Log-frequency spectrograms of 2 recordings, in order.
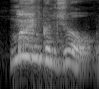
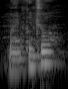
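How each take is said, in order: First: Loud, high anime attack call; triumphant acted yell; attack cry. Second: Very soft questioning repeat; hushed acted bewilderment; puzzled echo. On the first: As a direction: shout out the special move. Opponent shouts his attack. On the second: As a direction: echo it quietly, unconvinced. Deku queries the attack name.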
